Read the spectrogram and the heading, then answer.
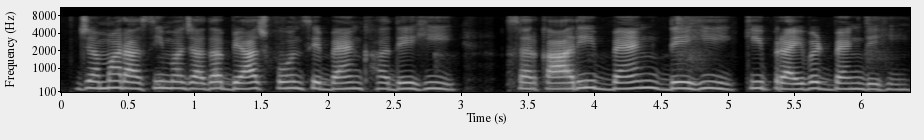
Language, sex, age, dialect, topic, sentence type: Chhattisgarhi, female, 18-24, Western/Budati/Khatahi, banking, question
